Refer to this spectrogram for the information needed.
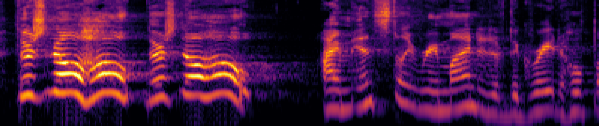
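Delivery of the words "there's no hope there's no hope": high, loud mock cry of doom; mock alarmed world. Pastor imitating the hopeless world, in mock loud alarm. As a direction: voice the world's despair, pitched up and loud. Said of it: "the things that the world says".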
